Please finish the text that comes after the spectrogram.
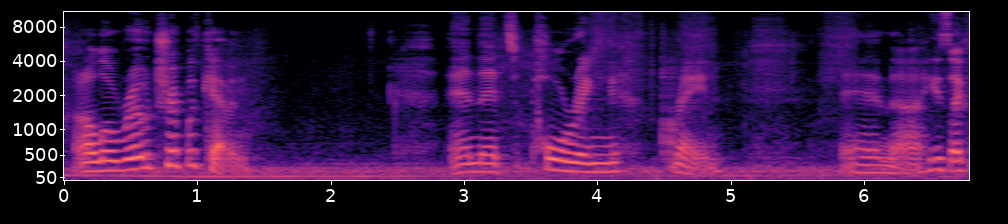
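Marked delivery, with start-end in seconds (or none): none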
